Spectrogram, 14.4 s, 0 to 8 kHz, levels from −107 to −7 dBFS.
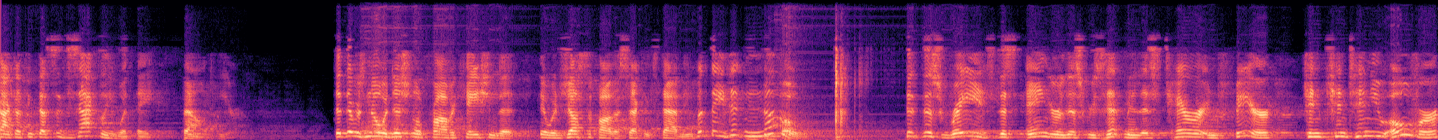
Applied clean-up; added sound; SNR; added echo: neural separator model SepFormer DNS4.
